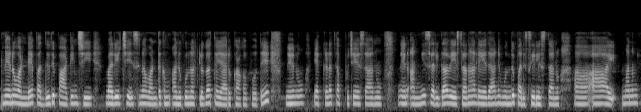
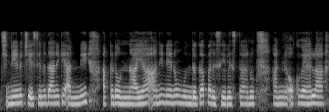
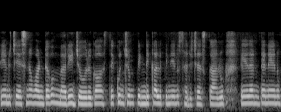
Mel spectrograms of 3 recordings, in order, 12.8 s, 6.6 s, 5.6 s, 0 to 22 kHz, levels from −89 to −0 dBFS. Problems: none marked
